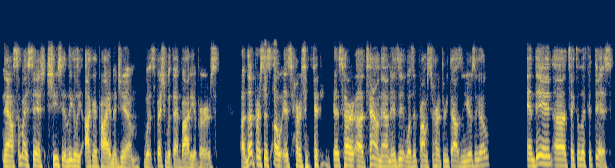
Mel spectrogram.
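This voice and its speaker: A podcast host rants bluntly and with plenty of swearing as he reacts to viral clips, wandering from point to point. His mid-pitched voice is close, dry, and echo-free, expressive and a little quick. The lo-fi recording sounds slightly dull.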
